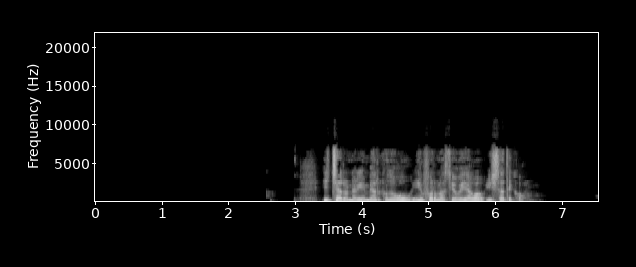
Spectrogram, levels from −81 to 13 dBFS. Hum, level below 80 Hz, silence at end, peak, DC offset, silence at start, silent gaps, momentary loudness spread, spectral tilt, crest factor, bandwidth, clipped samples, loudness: none; -56 dBFS; 1.1 s; 0 dBFS; under 0.1%; 3.15 s; none; 8 LU; -5 dB/octave; 18 dB; 7.6 kHz; under 0.1%; -16 LUFS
